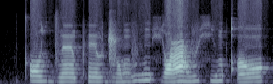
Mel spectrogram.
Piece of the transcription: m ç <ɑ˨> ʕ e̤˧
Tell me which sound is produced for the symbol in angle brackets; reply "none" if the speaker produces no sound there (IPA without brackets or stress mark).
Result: ɒ˨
